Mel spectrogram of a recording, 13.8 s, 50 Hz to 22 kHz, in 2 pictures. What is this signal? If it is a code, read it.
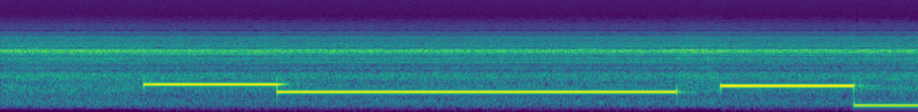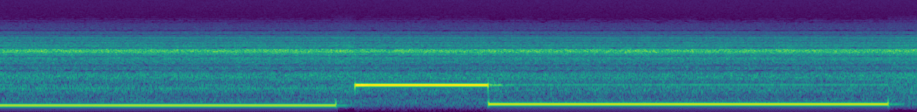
Two-tone page, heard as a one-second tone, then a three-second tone, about 1040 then 770 Hz, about 980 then 300 Hz, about 1010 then 340 Hz, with radio hiss and room echo.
